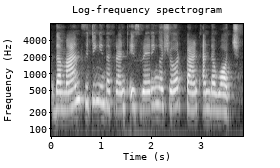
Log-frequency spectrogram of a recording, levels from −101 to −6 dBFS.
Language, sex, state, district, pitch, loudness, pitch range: English, female, Telangana, Hyderabad, 240 Hz, -18 LUFS, 230-270 Hz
